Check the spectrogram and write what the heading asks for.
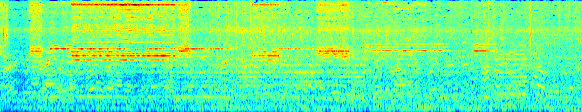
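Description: Busy street ambience: a crowd of voices talking over traffic, with vehicle horns tooting now and then.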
